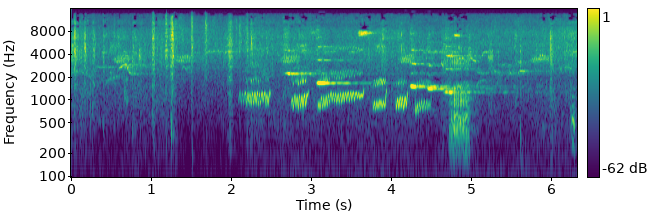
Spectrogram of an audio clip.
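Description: A fox giving a series of short, high whining calls, some rising in pitch, with thin bird chirps above them.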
